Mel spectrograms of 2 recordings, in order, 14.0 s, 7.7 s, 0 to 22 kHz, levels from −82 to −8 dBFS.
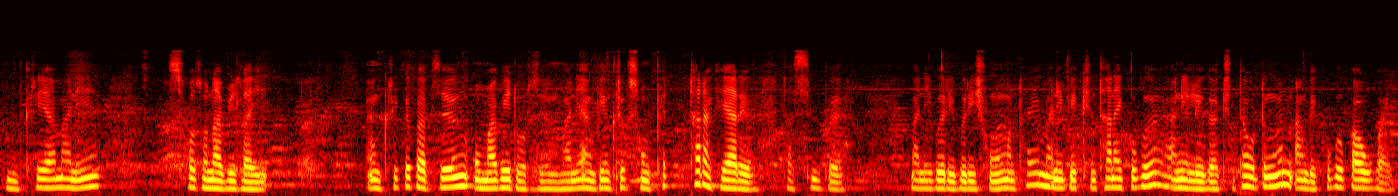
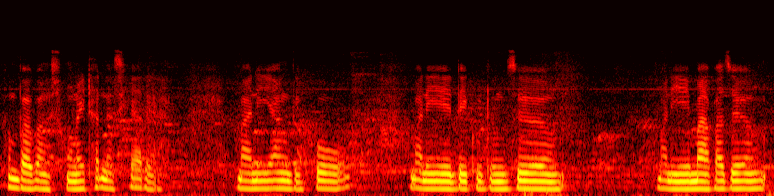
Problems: constant background noise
